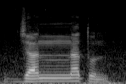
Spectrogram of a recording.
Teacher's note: নুনের উপর কিন্তু তাসদিদ আছে আপনাকে গুন্না করে পড়তে হবে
